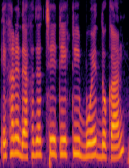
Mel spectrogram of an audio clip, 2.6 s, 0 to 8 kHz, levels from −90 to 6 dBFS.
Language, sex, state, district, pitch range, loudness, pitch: Bengali, female, West Bengal, Cooch Behar, 210-260 Hz, -15 LUFS, 245 Hz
